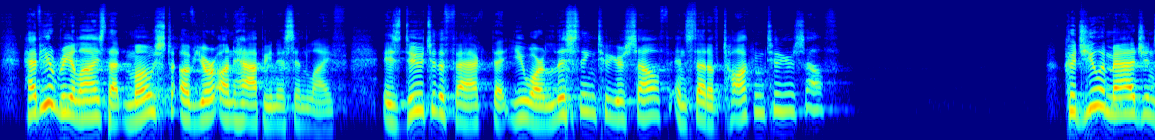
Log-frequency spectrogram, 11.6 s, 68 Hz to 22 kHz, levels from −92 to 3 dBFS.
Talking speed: 150 wpm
